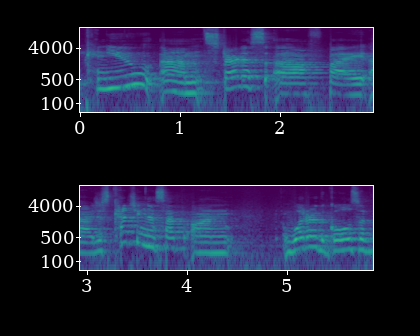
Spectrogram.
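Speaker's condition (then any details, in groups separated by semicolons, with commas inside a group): No condition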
